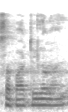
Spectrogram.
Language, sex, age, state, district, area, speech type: Hindi, male, 60+, Uttar Pradesh, Jaunpur, rural, spontaneous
